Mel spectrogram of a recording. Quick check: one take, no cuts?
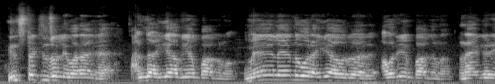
yes; 0 cuts

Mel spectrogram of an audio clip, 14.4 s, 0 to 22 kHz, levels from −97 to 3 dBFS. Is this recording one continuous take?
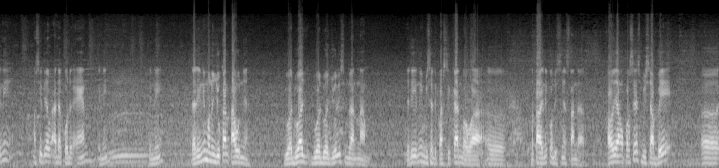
yes; 0 cuts

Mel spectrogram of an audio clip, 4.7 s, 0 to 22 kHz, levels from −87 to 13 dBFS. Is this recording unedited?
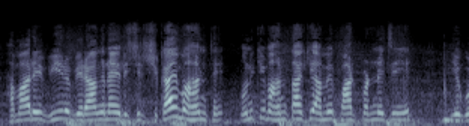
yes; 0 cuts

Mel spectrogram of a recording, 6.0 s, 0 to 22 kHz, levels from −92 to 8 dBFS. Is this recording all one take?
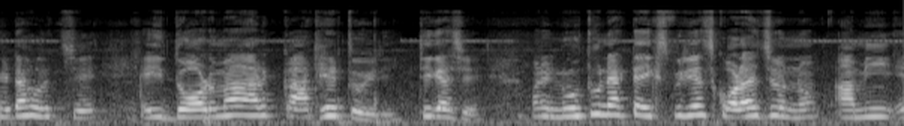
yes; 0 cuts

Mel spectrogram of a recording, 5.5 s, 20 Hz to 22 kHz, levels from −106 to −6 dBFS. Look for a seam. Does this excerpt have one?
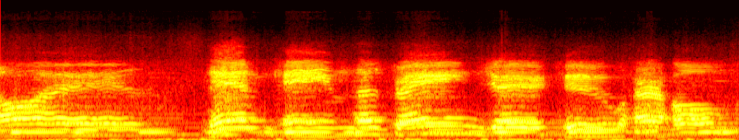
yes; 1 cut; at 1.4 s

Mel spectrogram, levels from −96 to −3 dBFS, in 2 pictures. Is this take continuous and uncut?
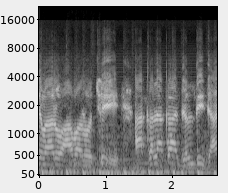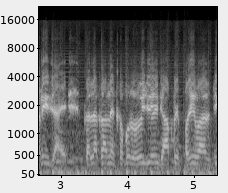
yes; 0 cuts

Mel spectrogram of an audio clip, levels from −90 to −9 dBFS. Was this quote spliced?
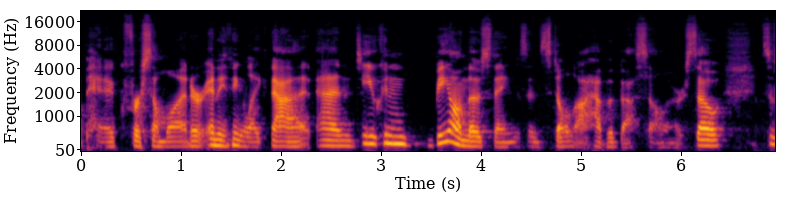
yes; 1 cut; at 2.8 s

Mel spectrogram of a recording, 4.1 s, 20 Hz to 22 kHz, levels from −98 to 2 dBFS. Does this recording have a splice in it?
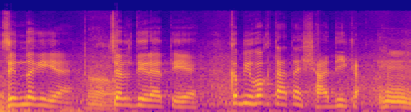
no; 0 cuts

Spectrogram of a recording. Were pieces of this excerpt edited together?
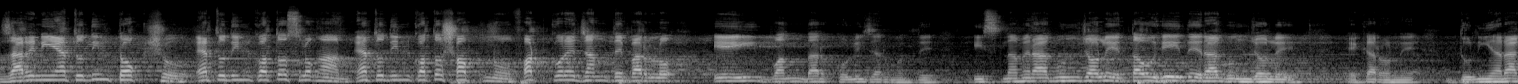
no; 0 cuts

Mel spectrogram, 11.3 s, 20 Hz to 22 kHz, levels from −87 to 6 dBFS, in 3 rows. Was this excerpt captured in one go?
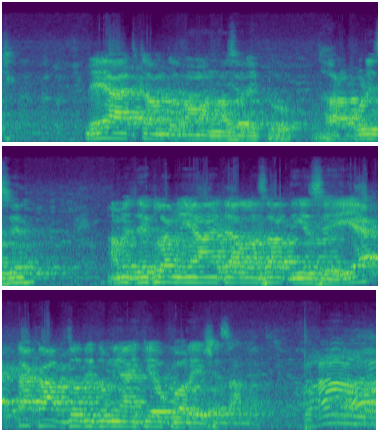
yes; 0 cuts

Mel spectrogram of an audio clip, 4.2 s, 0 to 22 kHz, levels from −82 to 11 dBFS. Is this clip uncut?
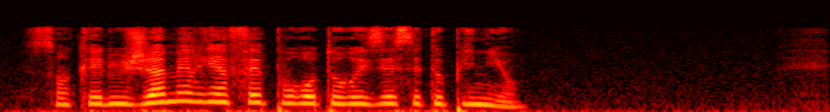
no; 1 cut; at 1.3 s

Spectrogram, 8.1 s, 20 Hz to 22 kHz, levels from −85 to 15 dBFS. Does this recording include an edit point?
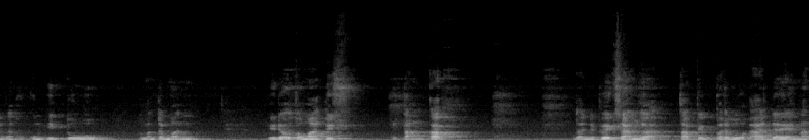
no; 0 cuts

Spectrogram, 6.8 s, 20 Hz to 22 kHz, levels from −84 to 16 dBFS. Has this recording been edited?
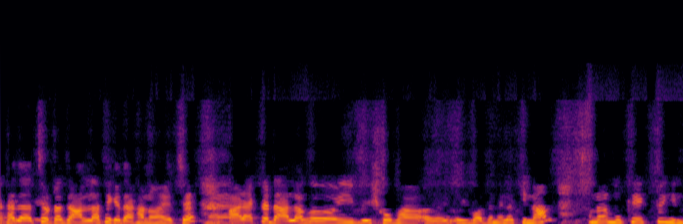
no; 0 cuts

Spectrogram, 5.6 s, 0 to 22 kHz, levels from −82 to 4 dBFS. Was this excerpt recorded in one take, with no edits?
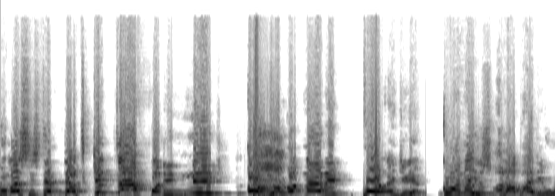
no; 1 cut; at 4.2 s

